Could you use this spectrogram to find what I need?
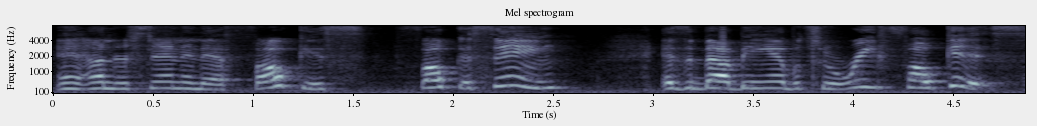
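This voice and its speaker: Loud and animated, a woman speaks at a moderate pace in a high voice with ordinary pitch variation. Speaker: livestreamer, self-help talk. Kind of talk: casual live stream monologue.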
